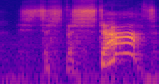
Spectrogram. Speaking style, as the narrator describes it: pants Weel

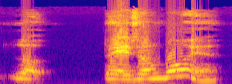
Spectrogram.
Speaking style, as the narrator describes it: Dave exclaimed

